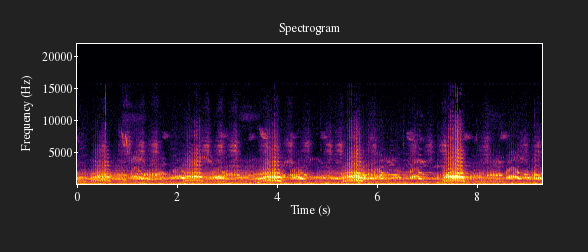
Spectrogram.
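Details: A vast sandhill crane flock at Hiwassee Wildlife Refuge, Birchwood, Tennessee, where the birds migrate yearly: pulsing waves of overlapping rattling calls, each surge rising about every one to two seconds over the steady chorus.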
